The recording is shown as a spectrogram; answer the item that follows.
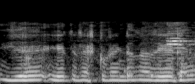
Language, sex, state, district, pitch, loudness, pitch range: Hindi, male, Uttar Pradesh, Muzaffarnagar, 195 Hz, -15 LUFS, 190-200 Hz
